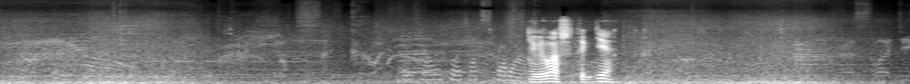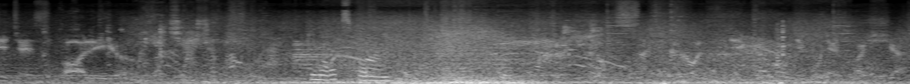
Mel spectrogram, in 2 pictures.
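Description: Magic spells crackle and boom in a fantasy battle.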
